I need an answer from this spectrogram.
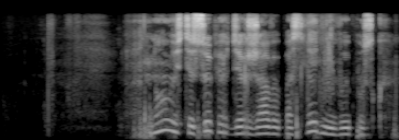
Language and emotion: Russian, sad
